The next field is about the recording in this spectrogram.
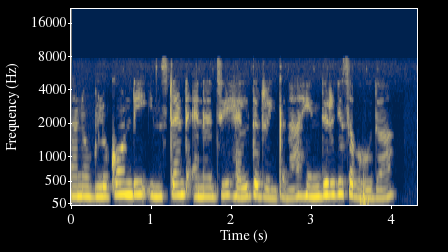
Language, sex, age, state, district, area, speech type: Kannada, female, 18-30, Karnataka, Shimoga, rural, read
